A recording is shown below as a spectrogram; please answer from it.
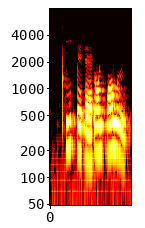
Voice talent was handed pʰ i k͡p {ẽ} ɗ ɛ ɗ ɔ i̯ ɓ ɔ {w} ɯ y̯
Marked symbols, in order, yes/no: no, yes

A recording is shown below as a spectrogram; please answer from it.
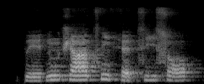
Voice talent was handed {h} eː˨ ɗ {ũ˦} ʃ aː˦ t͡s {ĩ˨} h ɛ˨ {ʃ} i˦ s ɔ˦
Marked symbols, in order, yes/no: no, yes, no, no

